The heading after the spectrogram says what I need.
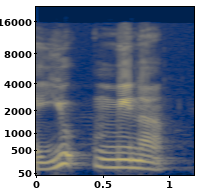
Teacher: دیکھیں یہاں پر حمزہ ساکنہ ہے، اس کو جھٹکا دے کر پڑھیں گے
